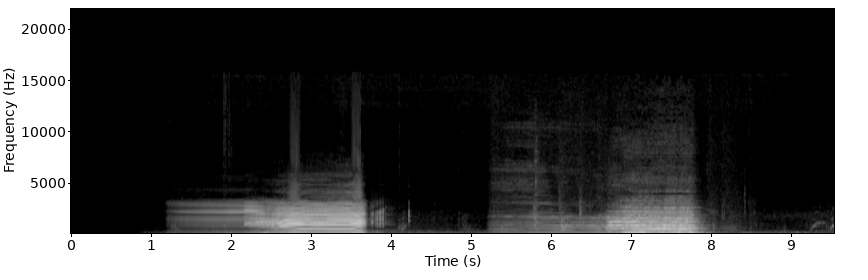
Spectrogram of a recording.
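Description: Cow mooing: two long moos, each rising in pitch, the first starting about a second in.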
